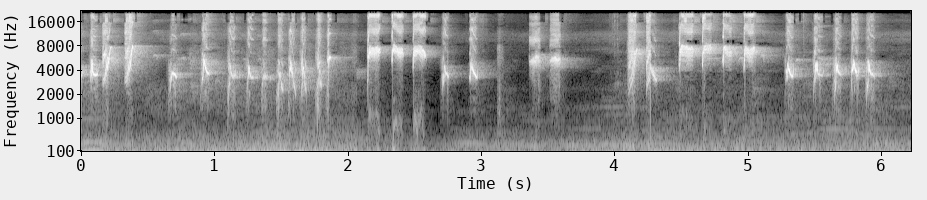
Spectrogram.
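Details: Purple-throated sunbird in energetic song: bursts of quick, high, twittering chirps and short trills, broken by brief pauses and then resumed in fast clusters.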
